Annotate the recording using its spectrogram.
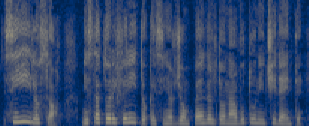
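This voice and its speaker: A woman's voice: fairly high pitch, fast, warm tone, pitched above the performer's own voice, lightly acted. A woman reading aloud, voicing a stern, rigid older aunt who speaks in a severe, clipped way.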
